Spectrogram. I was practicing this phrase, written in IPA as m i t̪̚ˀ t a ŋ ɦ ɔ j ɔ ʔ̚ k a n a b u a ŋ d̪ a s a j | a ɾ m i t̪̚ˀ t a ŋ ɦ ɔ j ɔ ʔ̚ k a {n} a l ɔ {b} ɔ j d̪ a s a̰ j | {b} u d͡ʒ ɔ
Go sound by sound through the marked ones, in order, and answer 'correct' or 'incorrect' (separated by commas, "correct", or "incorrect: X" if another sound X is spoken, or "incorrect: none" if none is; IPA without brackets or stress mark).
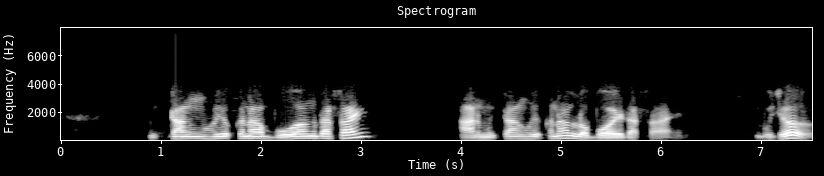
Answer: correct, correct, correct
